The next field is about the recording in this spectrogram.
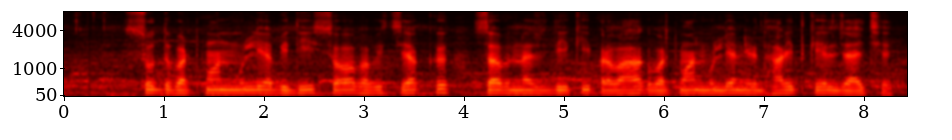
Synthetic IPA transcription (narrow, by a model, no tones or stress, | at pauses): sud̪ʱːbəɾt̪əmanmuljəbid̪ʱisɔbʱəbisjək | səbʱnəzd̪ikipɾəʋaɦəkbəɾt̪əmanmuljəniɾd̪ʱaɾit̪keld͡ʒajt͡ʃʰɛ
